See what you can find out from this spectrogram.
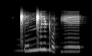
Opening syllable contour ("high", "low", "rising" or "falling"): high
